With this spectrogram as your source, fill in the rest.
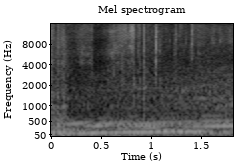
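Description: A Mercedes A45 AMG in Sport Plus mode with the exhaust open accelerates on the road, its engine note climbing smoothly in pitch over a couple of seconds, steady and moderately loud from inside the car.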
